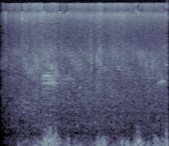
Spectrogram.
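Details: Pigs on a farm grunting: deep, low, pulsing grunts repeated in quick succession over less than two seconds, with faint background noise.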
